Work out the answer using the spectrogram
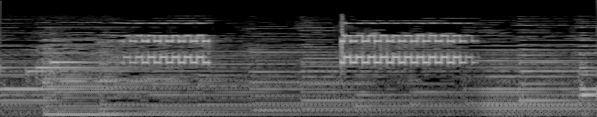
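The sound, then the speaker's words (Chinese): An electronic telephone ringtone plays a bright melodic pattern of tones in two repeating phrases, fairly loud and alone, with no talk. “做咩唔听电话噶？再打过先。”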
